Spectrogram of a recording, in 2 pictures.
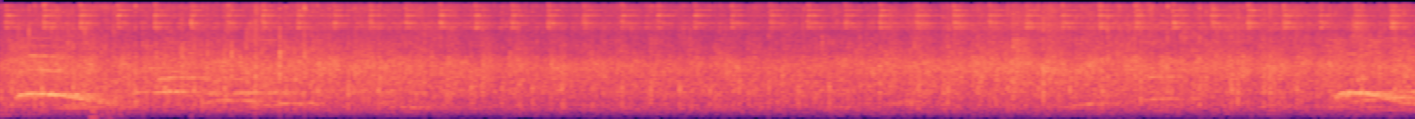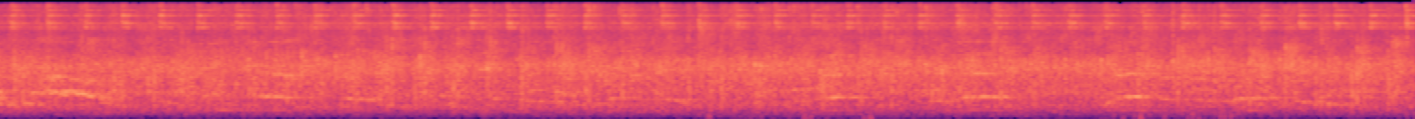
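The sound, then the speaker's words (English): A church audience gives a clap offering after a prayer, clapping in a dense, steady wash of applause that holds evenly for nearly half a minute, with a few brief raised voices cutting through now and then. “That was a very poor clap offering.”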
